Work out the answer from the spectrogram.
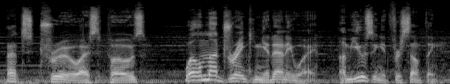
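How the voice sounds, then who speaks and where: An actor playing an easygoing male swordsman demon who loves drink, talking in a relaxed, teasing way in a video game cutscene. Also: on the low side, brisk, faint music behind. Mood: casual. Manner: laid-back, teasing.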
